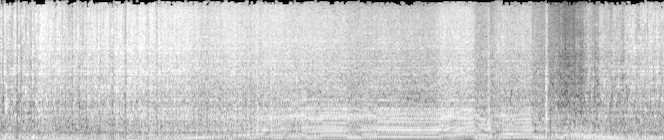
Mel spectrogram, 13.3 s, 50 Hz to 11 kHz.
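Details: 1977 GMC truck with a 400 V8, carbureted, cold start in cold weather after choke pull-off rod adjustment and filling the float bowls: deep, steady rumble with smooth rises and falls in revs, no stumbling or misses; normal cold-start idle.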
